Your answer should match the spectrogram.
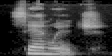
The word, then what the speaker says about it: sandwich: Do not pronounce the D in the following words: adjective, adjust, handkerchief, handsome, sandwich, Wednesday.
